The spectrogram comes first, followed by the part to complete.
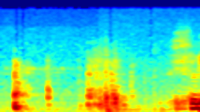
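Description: Mostly quiet, with a brief hesitant voice sound just after the start and soft handling noise about a second in.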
